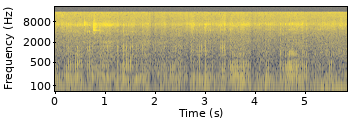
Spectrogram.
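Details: Very loud purring from Holyfield, a stray kitty appreciative of being inside and shown affection; low vibrating rumble rises and falls gently with each breath, with slight handling noise.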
